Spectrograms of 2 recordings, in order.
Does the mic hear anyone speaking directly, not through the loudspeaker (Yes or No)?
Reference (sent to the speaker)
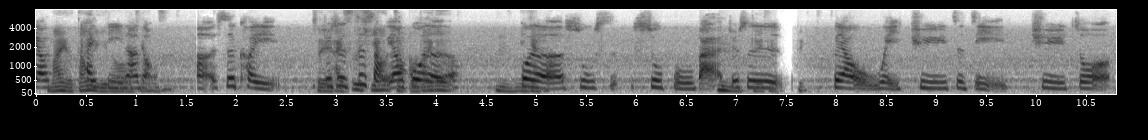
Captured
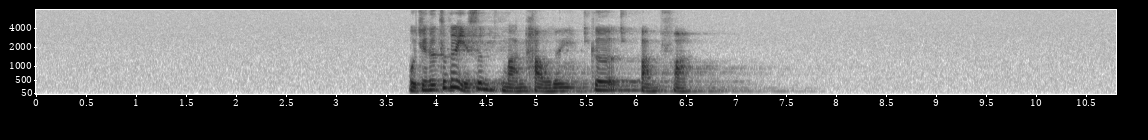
Yes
